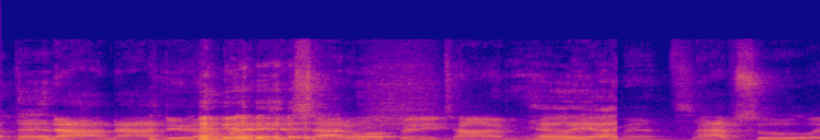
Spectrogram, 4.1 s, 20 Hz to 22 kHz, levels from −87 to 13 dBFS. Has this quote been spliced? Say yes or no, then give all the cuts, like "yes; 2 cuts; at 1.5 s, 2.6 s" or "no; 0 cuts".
yes; 1 cut; at 3.1 s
